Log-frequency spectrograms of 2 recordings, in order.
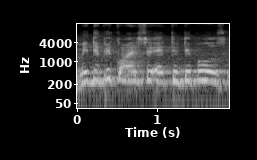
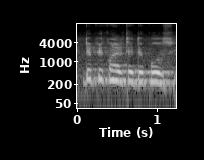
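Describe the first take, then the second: First: High, sharp angry challenge; retold outburst, pitched high; angry ex-husband. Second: High, sharp repeat of the challenge; retold outburst, pitched high; angry ex-husband. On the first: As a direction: mimic the husband snapping at the child. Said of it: "il s'énerve contre l'enfant". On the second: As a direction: mimic him scolding the boy. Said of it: "Il s'est énervé contre le petit".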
